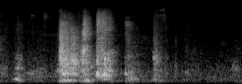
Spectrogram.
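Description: An audience rising from their seats: a brief flurry of seat knocks, creaks and clothing rustle, busiest from about half a second to a second and a half in.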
